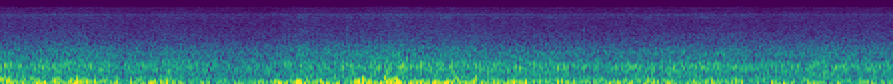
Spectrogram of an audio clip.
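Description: Faint, low wind rumble on the microphone in the open air, with no jet or impact standing out.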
